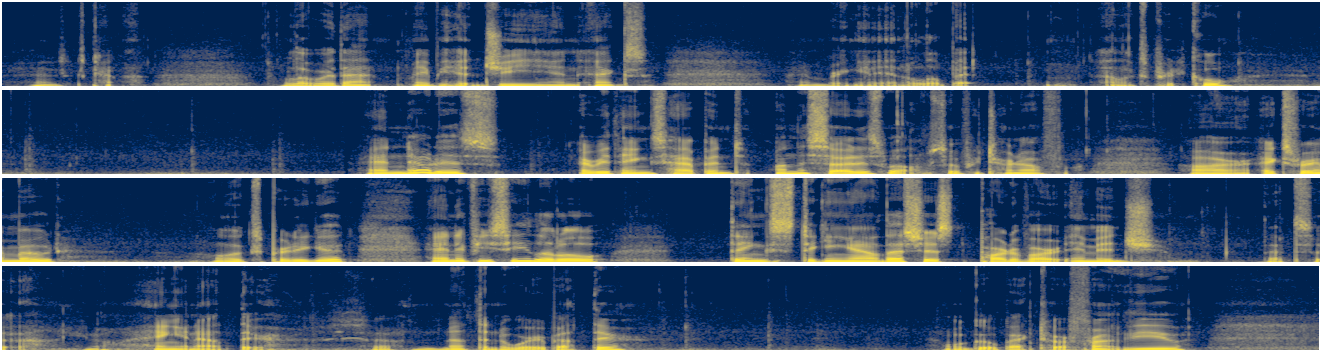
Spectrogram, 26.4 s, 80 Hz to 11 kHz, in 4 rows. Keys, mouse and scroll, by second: 2.0 g, 5.1-7.2 shift+middle drag, 7.2-7.5 scroll down 2, 7.5 shift+middle click, 8.3-8.8 scroll down 5, 8.8-11.3 shift+middle drag, 11.3 alt+z, 12.1-15.2 middle drag, 15.6-15.9 scroll up 3, 15.9-18.9 shift+middle drag, 19.1 alt+z, 19.6-24.4 middle drag, 24.4 KP_1, 25.3-26.3 shift+middle drag.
